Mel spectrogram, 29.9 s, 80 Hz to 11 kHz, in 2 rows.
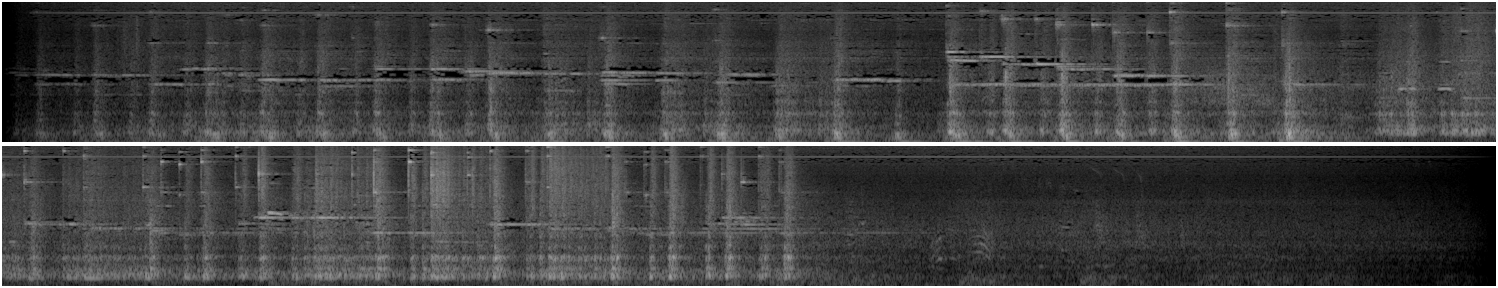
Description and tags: marching band carnival cologne 2
Marching band passing by in front of my apartment during carnival in the city of Cologne, Germany.
cologne, carnival, parade, karneval, marching-band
